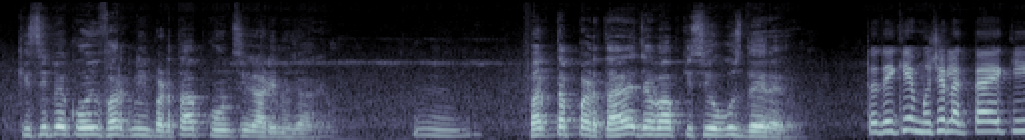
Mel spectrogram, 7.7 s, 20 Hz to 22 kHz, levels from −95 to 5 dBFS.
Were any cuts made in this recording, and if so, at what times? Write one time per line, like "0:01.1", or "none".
none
